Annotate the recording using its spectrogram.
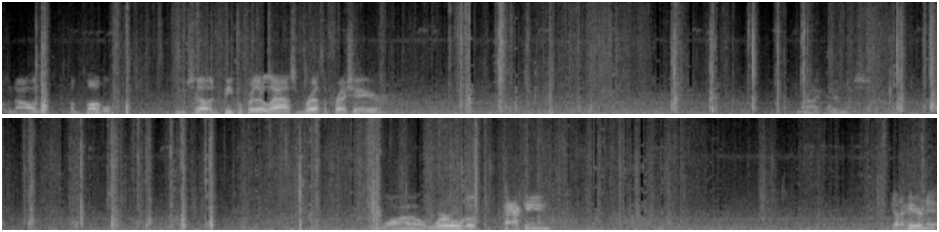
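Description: A plastic bag crinkles and rustles as hands handle it.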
